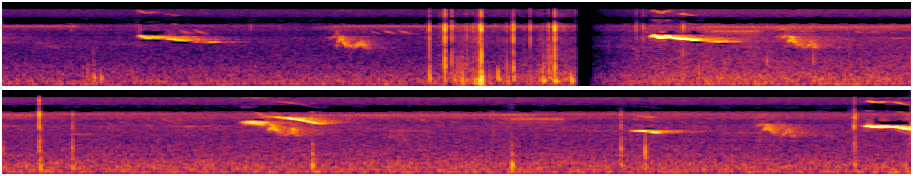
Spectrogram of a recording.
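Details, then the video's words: Crested bunting calling; short sharp high notes with downward slurs, repeated at irregular intervals of about a second, plus a few clicks and faint background noise. "Crested Bunting call"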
